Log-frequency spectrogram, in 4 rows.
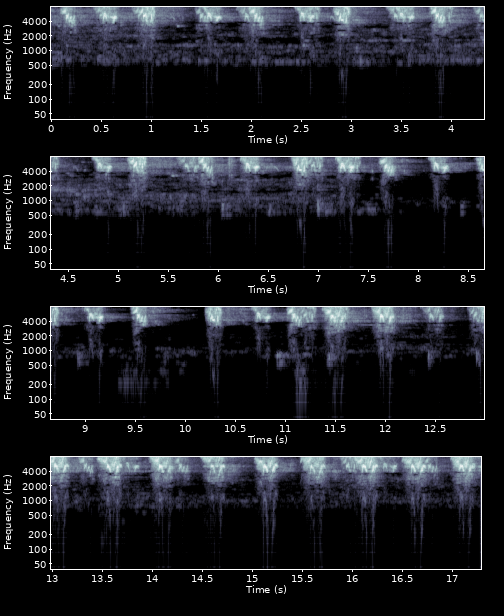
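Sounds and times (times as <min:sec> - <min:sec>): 
sparrow chirping: 0:00.0 - 0:17.2.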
